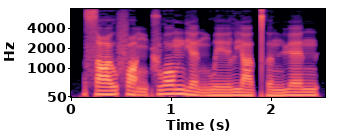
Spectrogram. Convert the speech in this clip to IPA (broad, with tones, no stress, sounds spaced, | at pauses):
s ɑ˧˥ ʊ̯ f ɑ̰˨˩ ŋ ʈ͡ʂ w ɔ˥ n̪ j ɛ̰˨˩ n w e˧˥ ɪ̯ l j ä˧˥ t̪ʰ ə˧˥ n ɥ ɛ˥ n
